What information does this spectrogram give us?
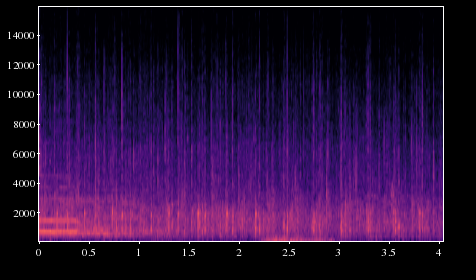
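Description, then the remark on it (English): A crowd applauds the volunteer mic runner, clapping steadily and loudly for about four seconds, a dense, continuous patter of many hands with no pause, and a few faint voices cheering underneath. “By the way, can I just get a big round of applause once again for Scott Fletcher for being this guy?”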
